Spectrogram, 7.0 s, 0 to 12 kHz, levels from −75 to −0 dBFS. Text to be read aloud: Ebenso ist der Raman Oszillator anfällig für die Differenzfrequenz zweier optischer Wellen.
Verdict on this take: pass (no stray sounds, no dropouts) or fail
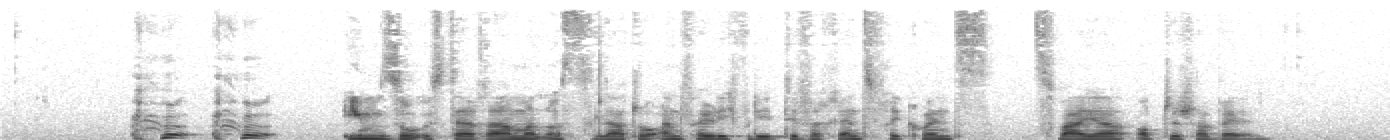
fail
